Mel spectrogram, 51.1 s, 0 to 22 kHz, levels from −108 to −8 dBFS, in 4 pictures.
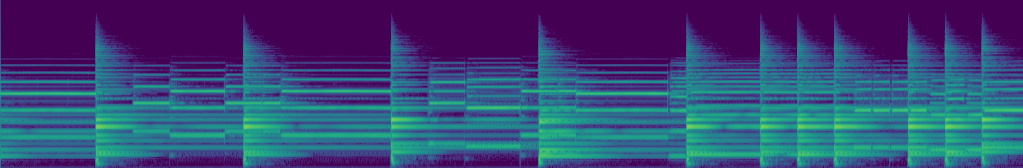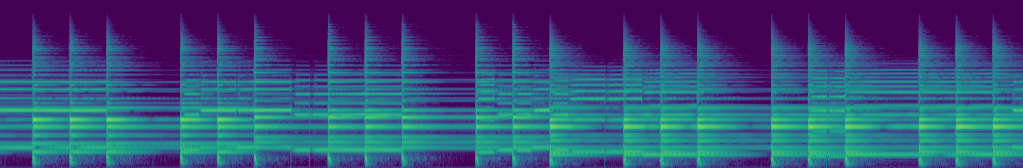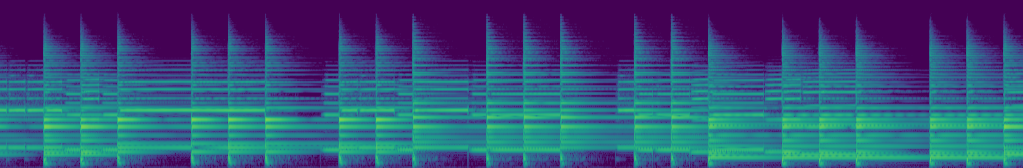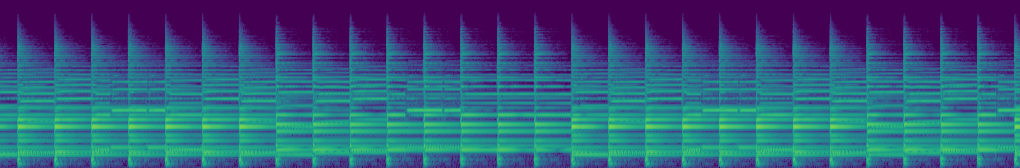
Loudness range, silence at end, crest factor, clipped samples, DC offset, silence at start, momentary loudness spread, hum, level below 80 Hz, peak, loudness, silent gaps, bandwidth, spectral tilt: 3 LU; 0 s; 16 dB; under 0.1%; under 0.1%; 0 s; 6 LU; none; -82 dBFS; -18 dBFS; -35 LUFS; none; 13 kHz; -3 dB/octave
